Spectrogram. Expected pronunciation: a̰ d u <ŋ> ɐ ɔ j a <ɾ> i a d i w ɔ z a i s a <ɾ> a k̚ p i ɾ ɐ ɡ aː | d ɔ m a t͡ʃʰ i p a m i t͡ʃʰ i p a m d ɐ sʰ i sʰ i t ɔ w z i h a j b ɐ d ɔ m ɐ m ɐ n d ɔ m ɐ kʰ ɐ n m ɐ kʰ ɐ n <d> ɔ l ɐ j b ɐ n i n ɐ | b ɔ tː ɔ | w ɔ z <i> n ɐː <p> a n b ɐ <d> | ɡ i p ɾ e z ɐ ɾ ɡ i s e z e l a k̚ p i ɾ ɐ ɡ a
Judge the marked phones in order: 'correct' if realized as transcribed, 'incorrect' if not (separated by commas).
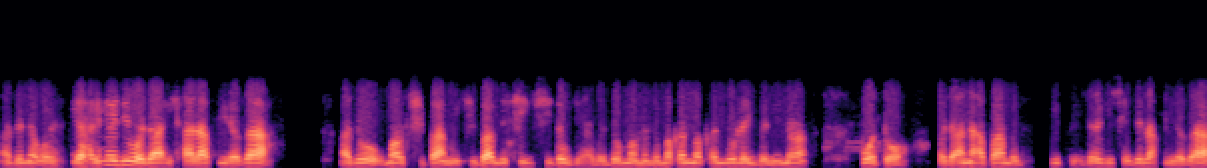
incorrect, correct, incorrect, correct, incorrect, correct, correct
